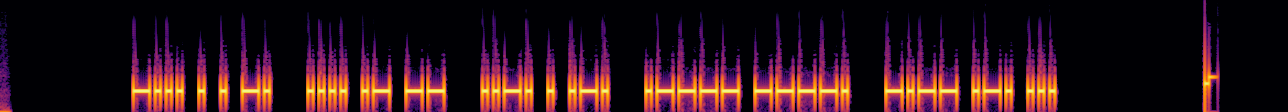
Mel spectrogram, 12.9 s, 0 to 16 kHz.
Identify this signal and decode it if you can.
Morse code, heard as a keyed tone, about 22 wpm, 700 Hz. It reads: BEEN HAM FER 19 YRS
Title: Practice QSO - Exchange 3 - More Info - 22wpm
